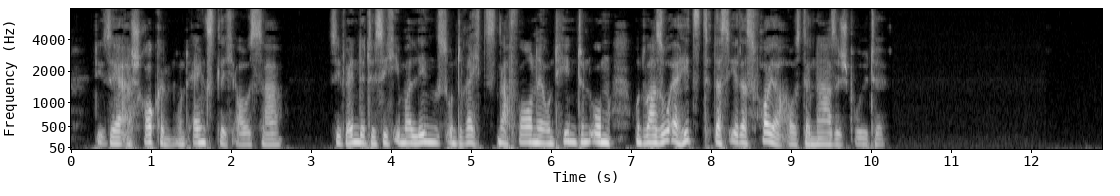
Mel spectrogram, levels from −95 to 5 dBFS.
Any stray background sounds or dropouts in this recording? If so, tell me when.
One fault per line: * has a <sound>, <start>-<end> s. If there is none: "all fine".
all fine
